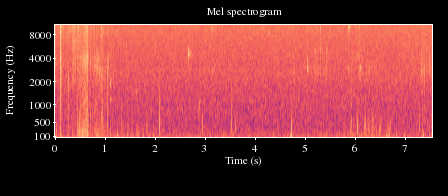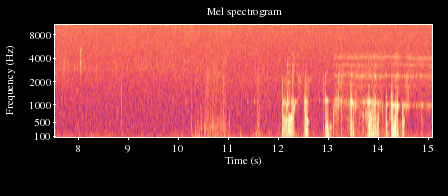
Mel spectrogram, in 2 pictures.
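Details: Stomach recorded while drinking a small can of Sprite: a quiet abdomen with faint clicks, then loud bubbly gurgles and swallowing sounds as the soda fizzes down; bowel sounds.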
